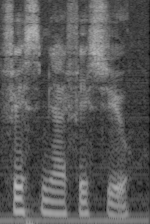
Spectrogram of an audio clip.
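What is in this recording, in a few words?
"face me I face you", Nigerian Pidgin, male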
